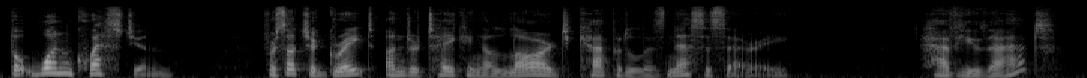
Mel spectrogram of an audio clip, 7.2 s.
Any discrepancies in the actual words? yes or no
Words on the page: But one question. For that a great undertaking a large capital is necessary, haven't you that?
yes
